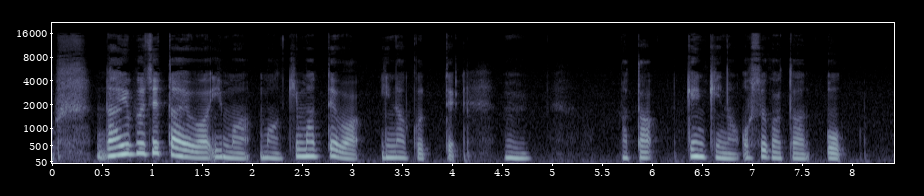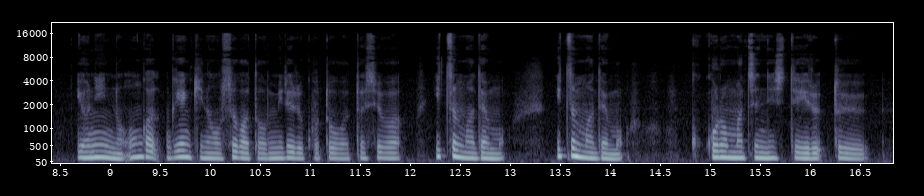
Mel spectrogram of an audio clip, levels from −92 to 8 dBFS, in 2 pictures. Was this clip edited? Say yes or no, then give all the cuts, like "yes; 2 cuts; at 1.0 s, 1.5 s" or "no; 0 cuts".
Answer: no; 0 cuts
